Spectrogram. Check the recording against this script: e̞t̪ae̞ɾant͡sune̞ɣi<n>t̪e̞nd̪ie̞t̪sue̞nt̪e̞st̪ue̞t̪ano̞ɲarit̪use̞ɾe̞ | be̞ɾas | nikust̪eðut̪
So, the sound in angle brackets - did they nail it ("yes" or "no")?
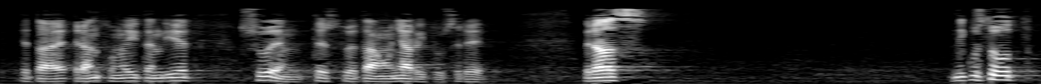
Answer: no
